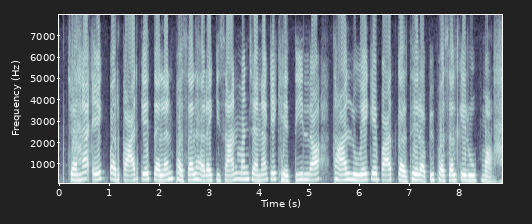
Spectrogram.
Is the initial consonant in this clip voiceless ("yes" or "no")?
yes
